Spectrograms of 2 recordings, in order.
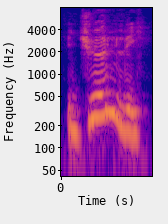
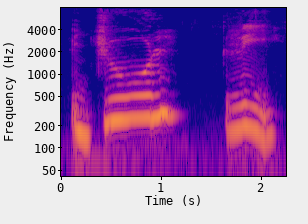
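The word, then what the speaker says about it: jewellery: तो ये इसका जो है वो रॉन्ग इसका प्रोनाउंस है इंग्लिश में। इंग्लिश में जो इसका सही जो प्रोनाउंस है वो है जूलरी, जूलरी, ज्वेलरी नहीं है, जूलरी, जूलरी।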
